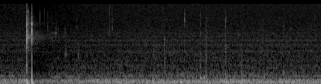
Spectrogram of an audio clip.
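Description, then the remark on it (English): A single quick sip and swallow of water, brief, followed by a few seconds of quiet, steady room hum with no talking. “And so before we begin, I'm going to take a drink of water.”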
